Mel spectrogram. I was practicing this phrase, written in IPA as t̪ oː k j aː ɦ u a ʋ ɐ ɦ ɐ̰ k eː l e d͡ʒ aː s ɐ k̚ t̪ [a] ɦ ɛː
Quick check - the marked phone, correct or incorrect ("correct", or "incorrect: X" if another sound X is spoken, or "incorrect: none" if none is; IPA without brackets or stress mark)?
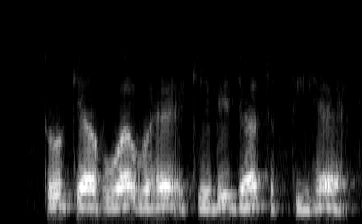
incorrect: i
